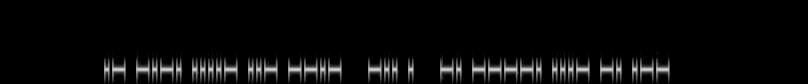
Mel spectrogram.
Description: Morse code, heard as a keyed tone, about 30 wpm, 700 Hz. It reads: AC4UQ DE N9VNW
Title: USA Callsign DE Callsign - 5 Characters - 30wpm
